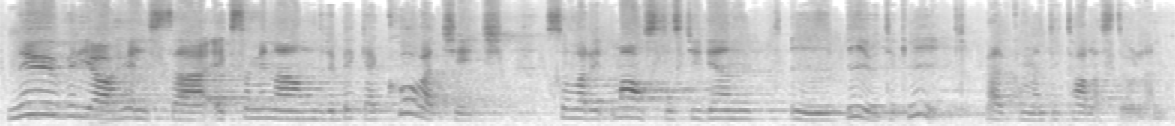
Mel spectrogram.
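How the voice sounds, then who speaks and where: A woman presents a graduation ceremony, calling the next speaker to the lectern in a crisp, formal manner. Her bright, fairly high voice carries a long reverb through the hall, with faint ambience behind. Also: normal speed, hardly any pauses, slight background noise. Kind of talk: formal announcing. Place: large hall.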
